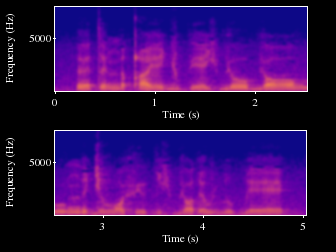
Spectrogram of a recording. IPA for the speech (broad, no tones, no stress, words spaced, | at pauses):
ɘtɘŋɨ qʼeːɟu pʲeːçbʲoː bʲɔː vu ŋɘɟɘvɔ fʲɨɡɐç bʲɔɗɘv ʎuɡ͡beː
